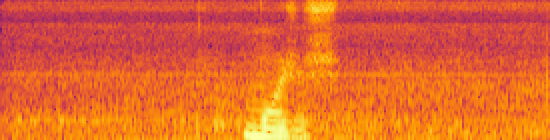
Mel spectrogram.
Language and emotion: Russian, neutral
